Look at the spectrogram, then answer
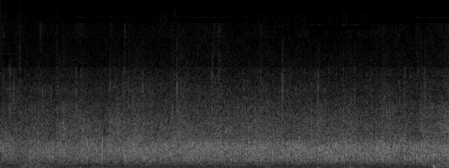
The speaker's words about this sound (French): Voilà, merci Seigneur, et béni sois-tu, et les applaudissements euh, que, que, nous faisons, ils sont vraiment pour Dieu, qui, qui guide notre histoire.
